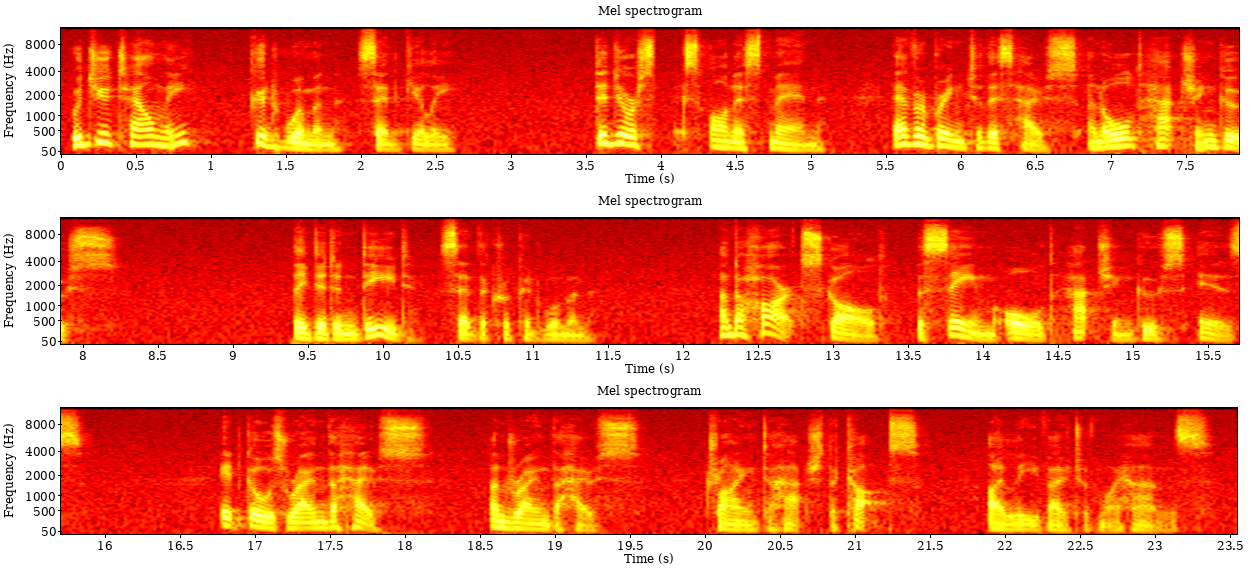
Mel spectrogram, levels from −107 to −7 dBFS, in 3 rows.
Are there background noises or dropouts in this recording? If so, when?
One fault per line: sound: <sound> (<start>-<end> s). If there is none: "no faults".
sound: dropout (3.9-4.1 s)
